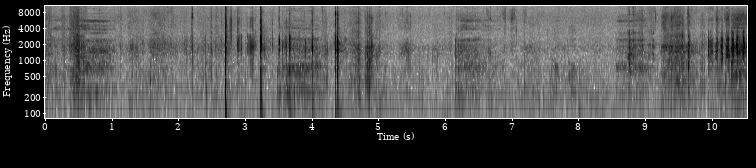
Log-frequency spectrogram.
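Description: Pressure flaking on a flint core with a short, padded pressure flaker: a few sharp clicks of stone on stone and scraping at the core's edge, mixed with the rustle of the leather hand pad, with a quieter stretch past the middle.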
